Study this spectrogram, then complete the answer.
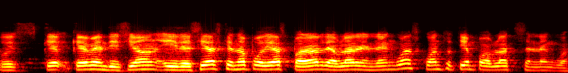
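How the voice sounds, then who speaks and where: A man speaks with high pitch and hardly any pauses. His intonation is fairly even. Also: moderate pace. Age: 60s. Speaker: church interviewer. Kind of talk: interview.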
